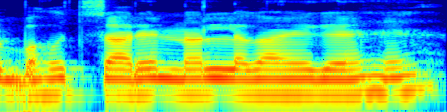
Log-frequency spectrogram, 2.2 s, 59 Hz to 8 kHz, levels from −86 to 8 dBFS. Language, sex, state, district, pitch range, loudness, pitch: Hindi, male, Assam, Kamrup Metropolitan, 125-130 Hz, -14 LUFS, 130 Hz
